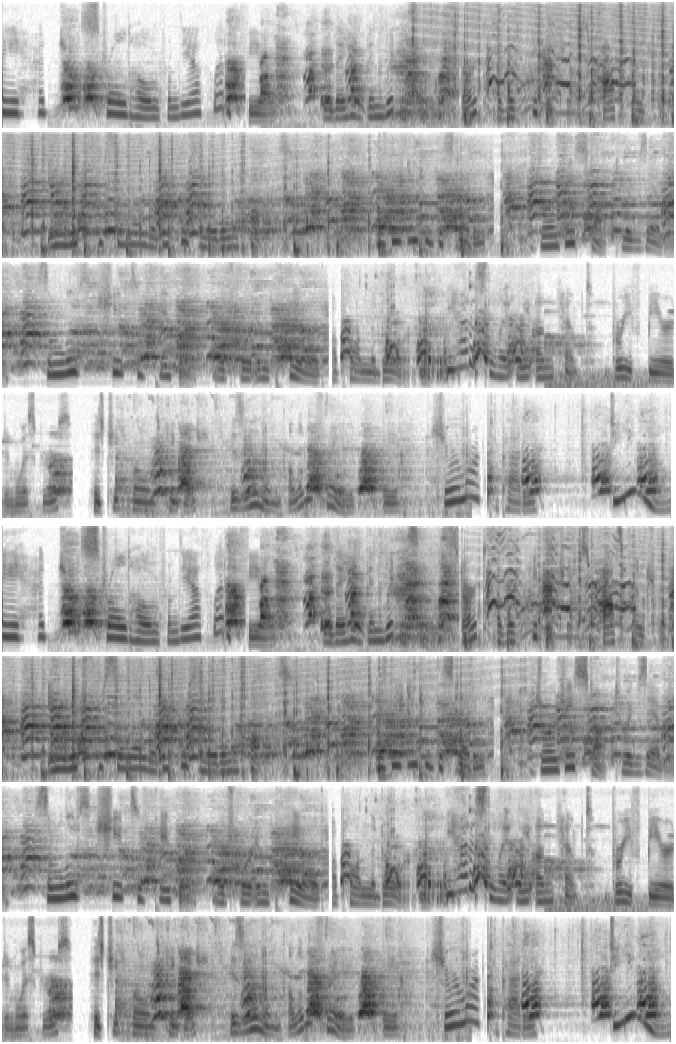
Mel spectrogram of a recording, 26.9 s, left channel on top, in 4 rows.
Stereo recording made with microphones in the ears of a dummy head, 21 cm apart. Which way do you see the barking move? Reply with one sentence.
You can hear the barking move from right to left and back again.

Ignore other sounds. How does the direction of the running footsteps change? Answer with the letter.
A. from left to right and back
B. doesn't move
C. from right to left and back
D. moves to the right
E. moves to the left
D.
